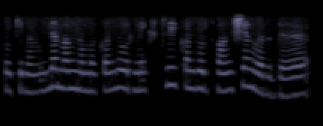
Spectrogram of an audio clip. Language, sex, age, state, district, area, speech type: Tamil, female, 18-30, Tamil Nadu, Madurai, rural, conversation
